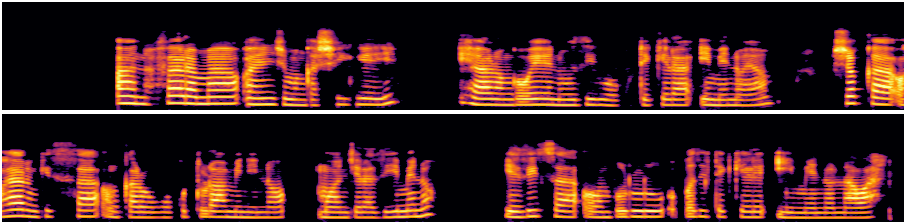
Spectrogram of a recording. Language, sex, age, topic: Oshiwambo, male, 18-24, agriculture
